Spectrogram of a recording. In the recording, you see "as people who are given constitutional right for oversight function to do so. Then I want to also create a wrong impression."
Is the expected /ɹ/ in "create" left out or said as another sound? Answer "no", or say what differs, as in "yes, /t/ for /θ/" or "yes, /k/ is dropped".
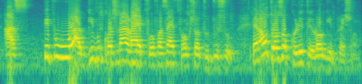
yes, /ɹ/ is dropped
